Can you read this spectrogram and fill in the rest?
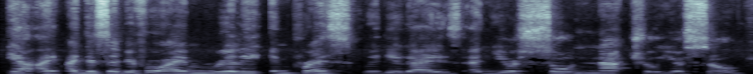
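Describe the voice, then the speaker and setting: A man's voice: sits high, normal speed. Barbadian man hosting a live interview. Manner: rambling, repeats words while finding phrasing. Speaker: host.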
